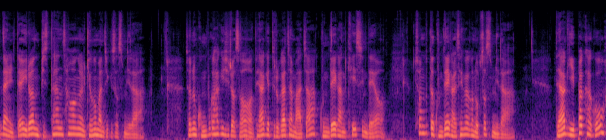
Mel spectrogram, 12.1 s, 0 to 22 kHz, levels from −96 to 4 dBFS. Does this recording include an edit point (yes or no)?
no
